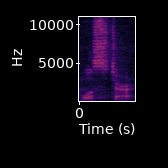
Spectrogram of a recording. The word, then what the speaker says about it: Worcester: not being mean but I said it is pronounced Worcester and then she showed me the spell and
